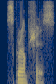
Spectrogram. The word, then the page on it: scrumptious: American English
